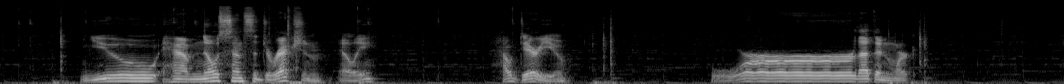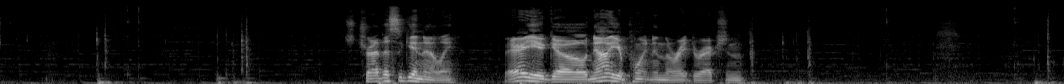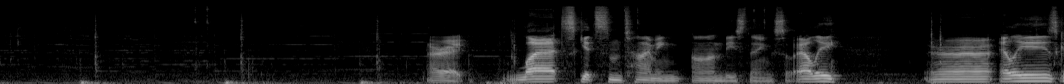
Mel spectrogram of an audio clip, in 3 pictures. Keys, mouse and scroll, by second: 0.1 right click, 0.4 c, 2.8 Delete, 4.4 click, 5.8 ctrl+v, 9.1 ctrl+z, 11.6 i, 13.0 ctrl+v, 14.4 space, 15.8 space, 16.8 ctrl+Tab, 18.1 ctrl+Tab, 18.6 ctrl+Tab, 19.5-20.8 drag, 20.9 space, 22.1 space, 23.2 click, 23.4 space, 24.9 space, 26.2 ctrl+Tab, 27.5 right click, 28.9 right click, 30.5 a.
